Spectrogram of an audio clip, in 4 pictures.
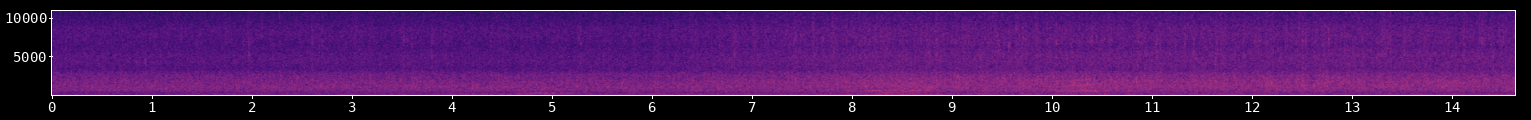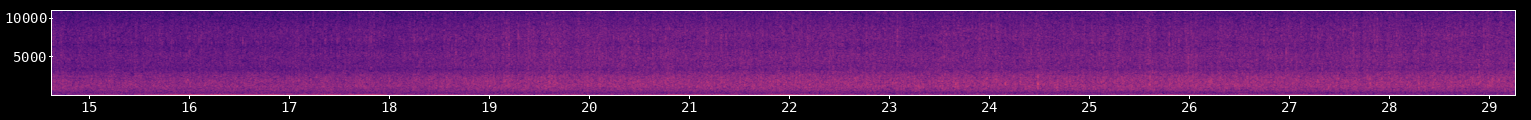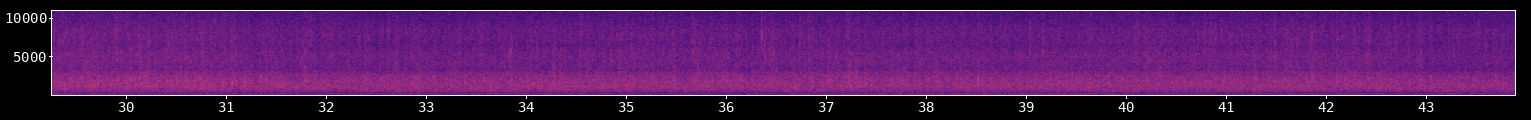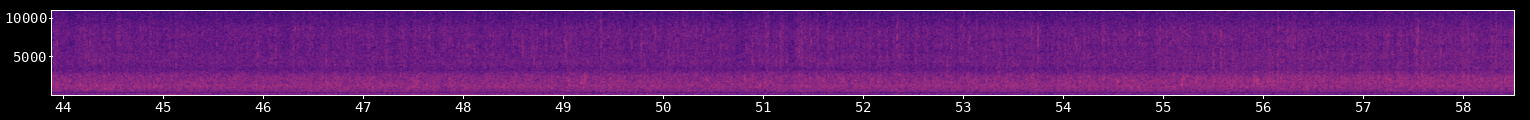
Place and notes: {"title": "Rennes, Fontaine de la gare (droite)", "date": "2011-05-08 10:18:00", "description": "Fontaine de droite au sol, jet vertical de la gare de Rennes (35 - France)", "latitude": "48.10", "longitude": "-1.67", "altitude": "29", "timezone": "Europe/Paris"}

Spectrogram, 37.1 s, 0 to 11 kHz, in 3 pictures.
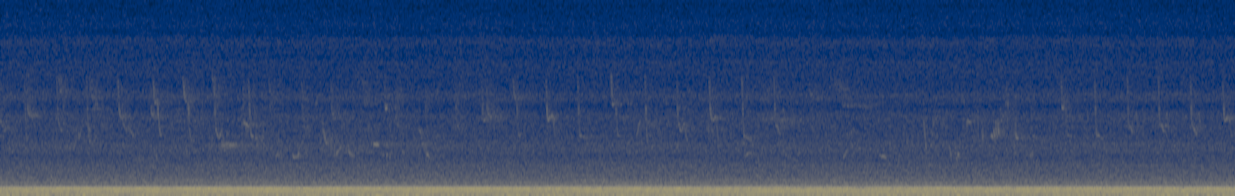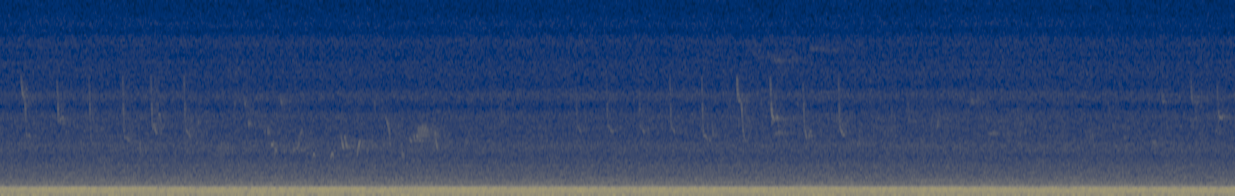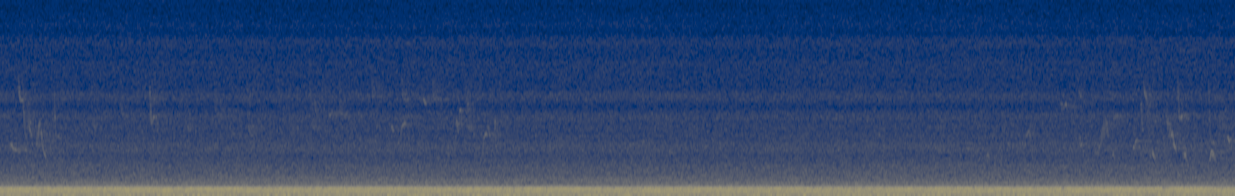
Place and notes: {"title": "ERM fieldwork -mine air intake facility", "date": "2010-07-03 14:40:00", "description": "ventilation air intake facility from an oil shale mine 70+ meters below", "latitude": "59.21", "longitude": "27.43", "altitude": "74", "timezone": "Europe/Tallinn"}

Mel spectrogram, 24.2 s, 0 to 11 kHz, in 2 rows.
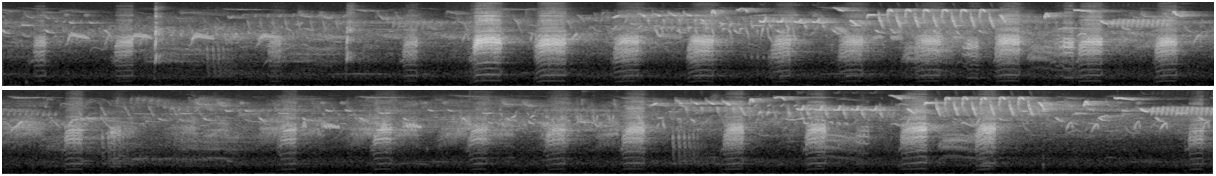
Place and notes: {"title": "Unnamed Road, Colomieu, France - 19990502 0421 lac-arboriaz 00-21-47.055 00-45-12.666", "date": "1999-05-02 04:20:00", "description": "19990502_0421_lac-arboriaz\ntascam DAP1 (DAT), Micro Tellinga, logiciel samplitude 5.1", "latitude": "45.75", "longitude": "5.61", "altitude": "352", "timezone": "GMT+1"}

